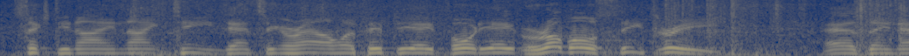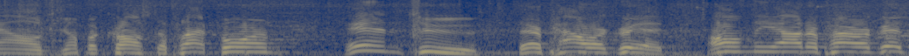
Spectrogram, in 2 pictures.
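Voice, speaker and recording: A man giving live play-by-play commentary at a robotics competition, energetic and building to shouts at the close. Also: high-pitched, a little hiss or hum. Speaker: match announcer.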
